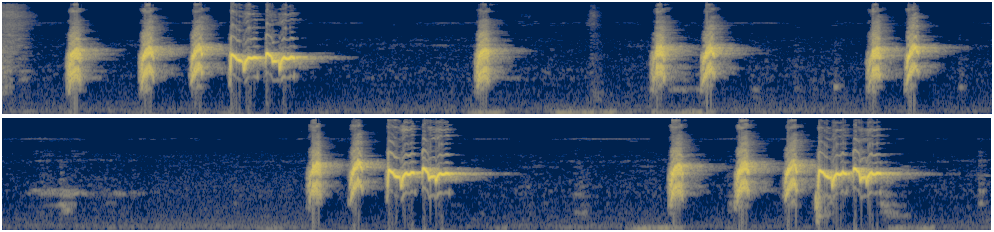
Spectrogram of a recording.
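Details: Sooty-headed bulbul singing hard in nggaruda style as a lure for mute rivals. Phrases of quick chirps end in gurgling warbles, with paired chirps between, repeated several times.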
